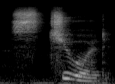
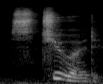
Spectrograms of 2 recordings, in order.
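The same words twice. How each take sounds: First: It is said with a British accent. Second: It is said with a British accent.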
